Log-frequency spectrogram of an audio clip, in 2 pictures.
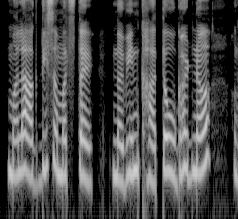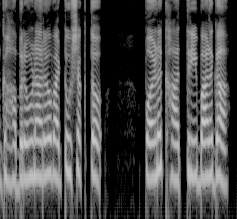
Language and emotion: Marathi, fearful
